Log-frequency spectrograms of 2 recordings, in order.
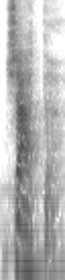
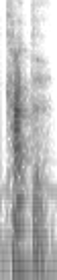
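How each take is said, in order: First: The word begins with a ch sound. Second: The word begins with a k sound. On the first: The speaker calls it wrong. "I'm actually mispronouncing it for the sake of Spanish" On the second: The speaker calls it right. "So it's actually kata"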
